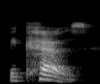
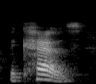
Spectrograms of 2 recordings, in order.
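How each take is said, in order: First: The first syllable is barely voiced, mostly mouthed. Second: The same.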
